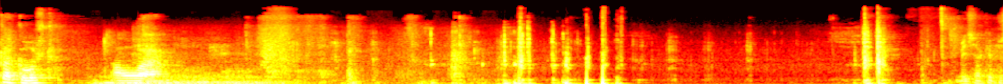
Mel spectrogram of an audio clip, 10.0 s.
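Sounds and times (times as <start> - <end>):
popcorn being chewed: 3.0 - 8.5
sharp clicks and knocks: 3.7 - 7.8, 8.5 - 9.4.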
